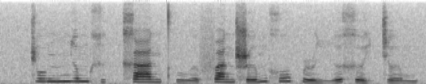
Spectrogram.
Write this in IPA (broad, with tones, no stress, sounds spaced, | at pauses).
c o˧ ŋ ɲ ə˧ m x ɨ˨˩ k̚ x a˧ n t̪ʰ u˨˩ ə̯ f a˧ n ʂ ə˧˥ m x o˦˥ p̚ ɹ i˨˩˦ ə̯ x ə˨˩ j c ə˨˩ m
